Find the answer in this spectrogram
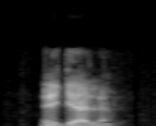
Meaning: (adjective) feminine singular of égal; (verb) inflection of égaler: 1. first/third-person singular present indicative/subjunctive 2. second-person singular imperative
- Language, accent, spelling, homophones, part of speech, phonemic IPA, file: French, France, égale, égal / égales, adjective / verb, /e.ɡal/, LL-Q150 (fra)-égale.wav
